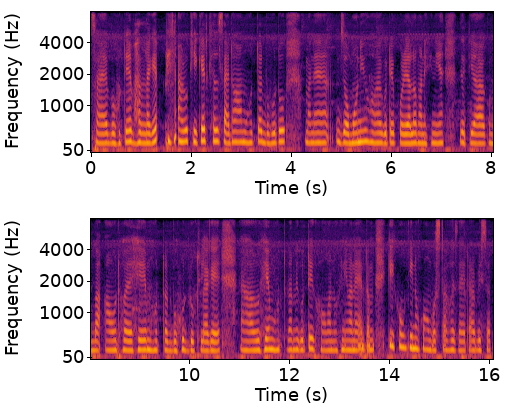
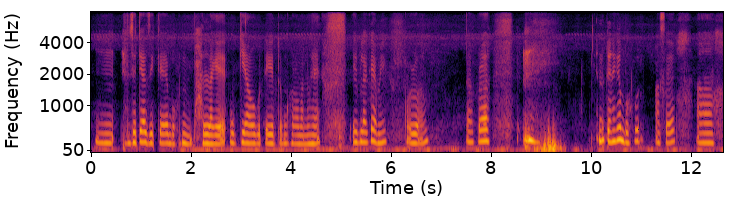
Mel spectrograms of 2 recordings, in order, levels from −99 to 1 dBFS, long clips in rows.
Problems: none marked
